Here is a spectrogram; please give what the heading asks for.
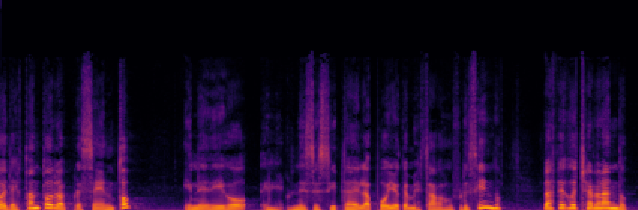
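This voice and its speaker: A woman on a podcast telling stories from her work, acting out the dialogue with big pitch jumps. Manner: animated storyteller, acts out quoted dialogue with pitch jumps. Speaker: guest. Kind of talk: conversational podcast storytelling. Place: indoor podcast studio.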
